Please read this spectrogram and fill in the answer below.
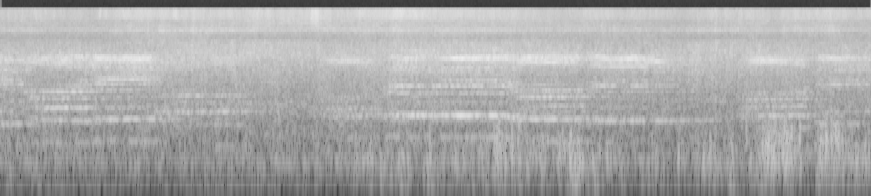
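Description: A group of people singing together in long, held notes. Car tyres hiss past on the rain-wet street, loudest about four to six seconds in and again near the end.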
